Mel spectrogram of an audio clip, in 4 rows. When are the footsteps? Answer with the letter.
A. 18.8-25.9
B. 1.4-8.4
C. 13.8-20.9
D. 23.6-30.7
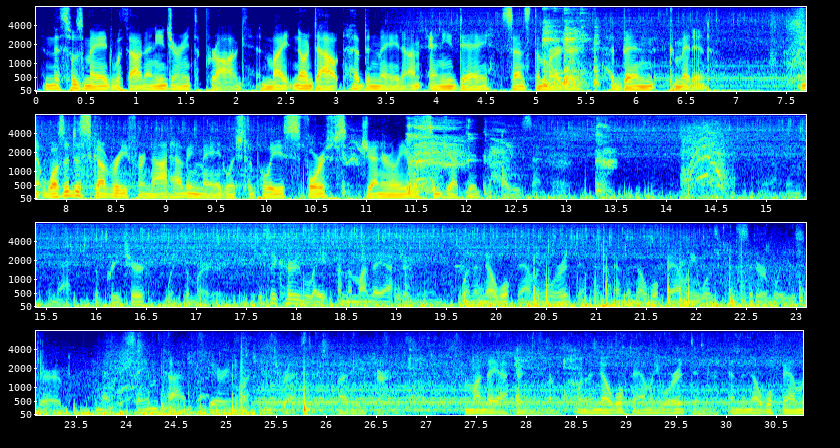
A.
